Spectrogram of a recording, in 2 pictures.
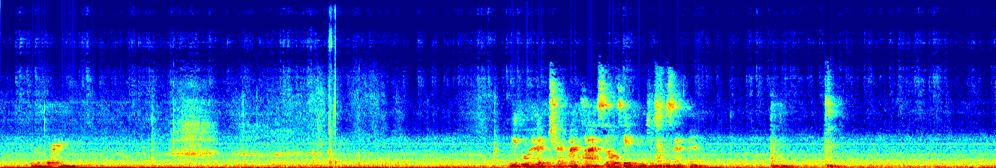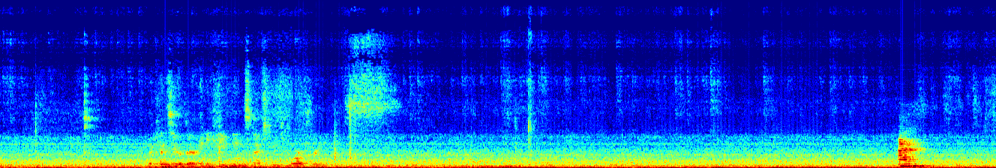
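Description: A woman speaks over an online call through a loudspeaker, in a room with some echo.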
